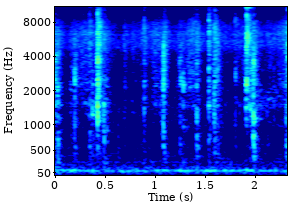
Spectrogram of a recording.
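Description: Tarot cards being shuffled by hand: a quick, irregular run of faint soft clicks as the cards slip against each other, over a steady low hum.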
